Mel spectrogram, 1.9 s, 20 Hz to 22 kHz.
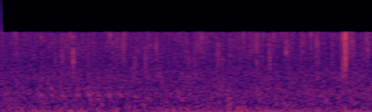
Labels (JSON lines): {"label": "biophony, rattle response", "recorder": "SoundTrap 500"}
